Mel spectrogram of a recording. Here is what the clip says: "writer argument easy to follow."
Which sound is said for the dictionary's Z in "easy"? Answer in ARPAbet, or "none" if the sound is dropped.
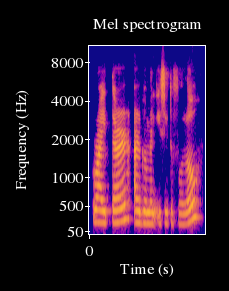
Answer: S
